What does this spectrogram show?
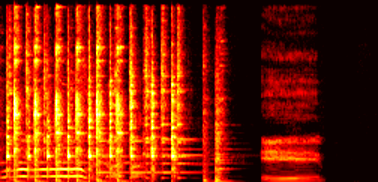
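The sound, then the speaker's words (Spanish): Rapid, loud banging on cooking pots in a cacerolazo, a dense run of ringing metallic clangs for about a second and a half. A couple of final strikes follow, then a brief sustained ringing tone. “Esto va, viene cacerola, la lata y...”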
